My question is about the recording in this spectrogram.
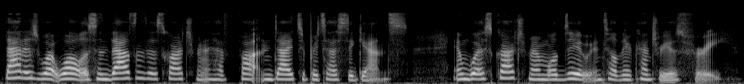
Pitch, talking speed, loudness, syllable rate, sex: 240 Hz, 200 wpm, -22 LUFS, 5.0 syllables/s, female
